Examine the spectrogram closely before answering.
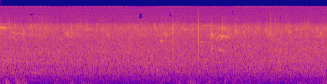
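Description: Outdoor ambience: small birds chirping now and then over a steady hiss, with two brief clicks about three and a half and four seconds in.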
